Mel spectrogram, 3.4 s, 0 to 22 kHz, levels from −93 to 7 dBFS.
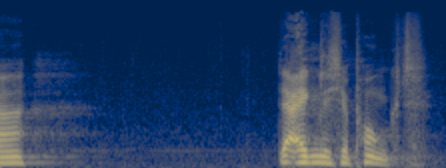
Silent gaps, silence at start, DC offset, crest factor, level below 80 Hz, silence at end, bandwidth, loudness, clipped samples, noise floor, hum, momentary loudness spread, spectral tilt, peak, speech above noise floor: none; 0 s; under 0.1%; 22 dB; -60 dBFS; 0.2 s; 15 kHz; -23 LUFS; under 0.1%; -64 dBFS; none; 13 LU; -6.5 dB/octave; -4 dBFS; 42 dB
